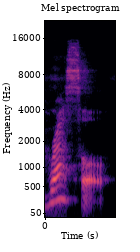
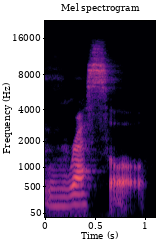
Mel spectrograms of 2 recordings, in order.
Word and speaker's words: wrestle: My brothers and I would wrestle together when we were kids. Be careful of that word there. Wrestle. Okay. The spelling is strange. The pronunciation is strange. Wrestle.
